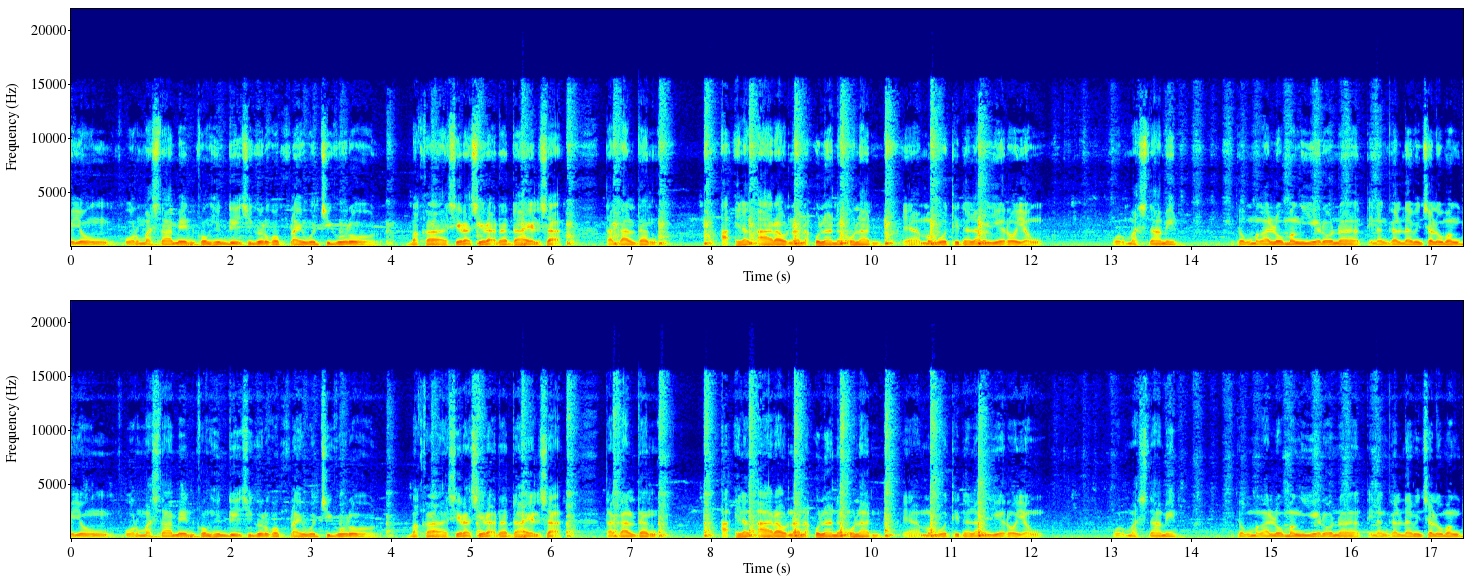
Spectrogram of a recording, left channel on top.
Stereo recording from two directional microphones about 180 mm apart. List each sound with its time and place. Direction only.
0.0 s speech: 5° right (ahead or behind)
10.4 s speech: centre (ahead or behind)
